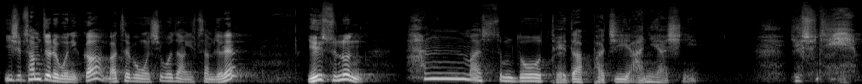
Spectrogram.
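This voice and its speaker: Man pastor preaching, really animated, voice jumps all over, bit high. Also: moderate pace. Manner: animated, acts out scripture scenes; leads congregation in call-and-response. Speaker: senior pastor. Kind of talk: sermon.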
